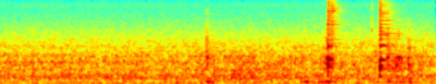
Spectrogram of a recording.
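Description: Two sharp metallic clinks about half a second apart near the end, as the kneader's metal blade is set onto the shaft inside the stainless steel bowl, over a steady background hum.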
